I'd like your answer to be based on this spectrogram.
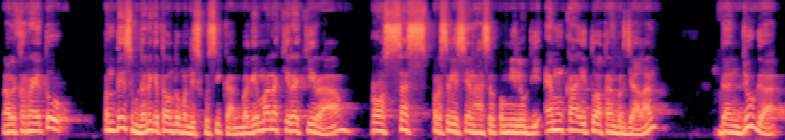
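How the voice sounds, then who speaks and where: A man's voice: on the high side, dark tone. A man with an Indonesian accent hosting a discussion show in a chatty, explanatory, conversational way. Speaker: host of a legal discussion show. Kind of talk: casual, conversational show presenting.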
